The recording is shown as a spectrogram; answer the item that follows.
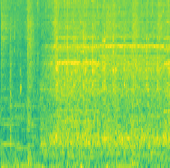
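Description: Singer Patchwork electronic sewing machine stitching at a steady speed, starting up about two-thirds of a second in after a few light clicks.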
